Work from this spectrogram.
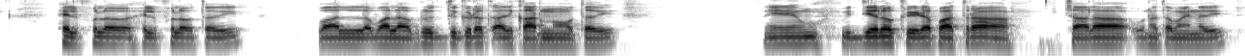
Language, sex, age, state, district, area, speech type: Telugu, male, 18-30, Telangana, Nalgonda, urban, spontaneous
